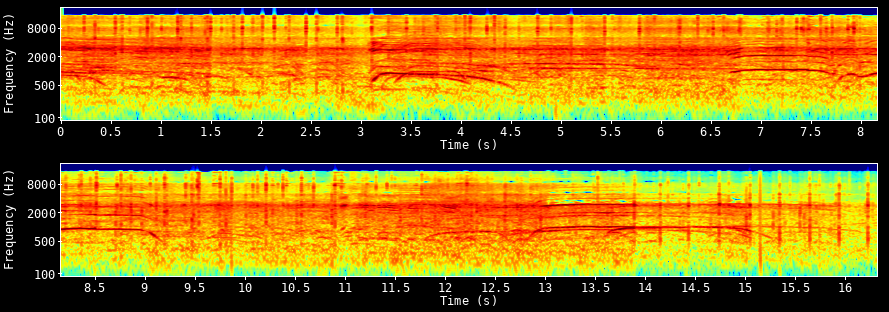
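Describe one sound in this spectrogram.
Children shout loudly with high voices nearby.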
